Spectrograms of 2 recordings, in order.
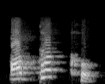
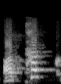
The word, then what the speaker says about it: অধ্যক্ষ: আর ওকে তারপরে কি এখানে অধ্যাক্ষ আবার বল অধ্যাক্ষ নাকি অধ্যক্ষ এার উচ্চারণ হবে অধ্যক্ষ ও লক্ষ এই প্রশ্নটা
